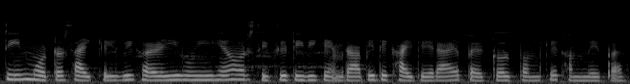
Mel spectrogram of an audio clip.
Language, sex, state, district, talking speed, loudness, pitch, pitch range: Hindi, female, Chhattisgarh, Bastar, 170 wpm, -35 LUFS, 195 Hz, 180-205 Hz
